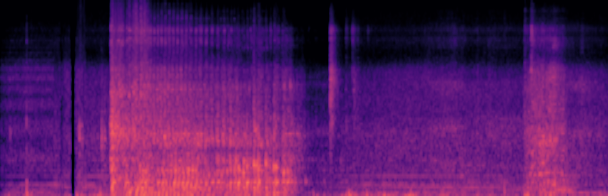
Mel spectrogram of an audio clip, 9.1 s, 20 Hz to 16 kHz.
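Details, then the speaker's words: Onan Performer 20 hp engine: cranks, catches a couple of seconds with rough burst and dies; won't keep running, owner unsure of choke system, a wire came off. "well she fired up but she didn't stay running long I don't know what kind of choker system she's got"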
